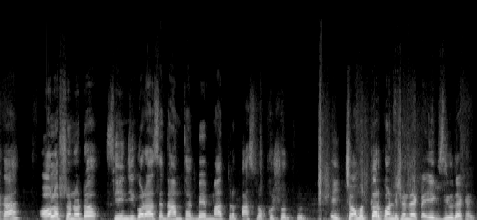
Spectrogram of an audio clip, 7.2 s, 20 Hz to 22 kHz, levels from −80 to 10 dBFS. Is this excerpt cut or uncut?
uncut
